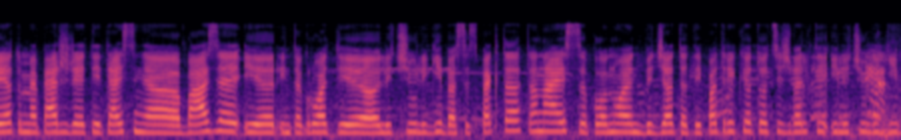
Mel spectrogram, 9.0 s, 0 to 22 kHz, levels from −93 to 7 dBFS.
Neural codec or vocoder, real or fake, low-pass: none; real; 10.8 kHz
